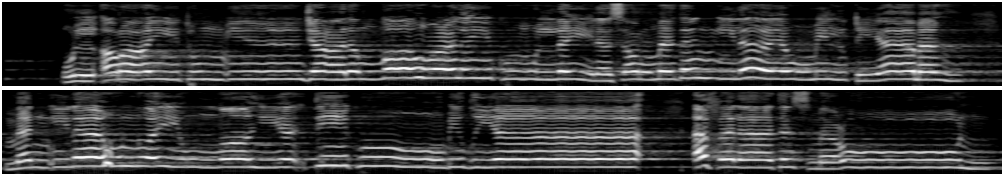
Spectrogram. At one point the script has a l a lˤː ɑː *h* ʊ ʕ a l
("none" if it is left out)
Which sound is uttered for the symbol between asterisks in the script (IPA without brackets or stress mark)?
h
